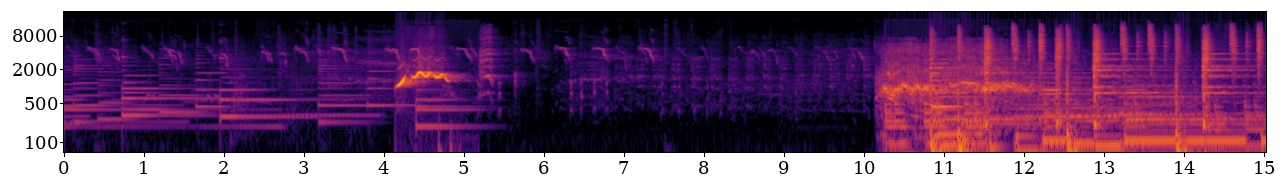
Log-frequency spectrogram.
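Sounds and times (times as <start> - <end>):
quick high bird chirps: 2.5 - 7.5
loud music with heavy beat: 10.8 - 15.0.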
